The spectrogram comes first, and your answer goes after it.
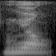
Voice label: "ngiuk4", taiwanese syllables

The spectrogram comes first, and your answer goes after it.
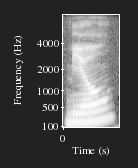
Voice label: "miou9", Taiwanese

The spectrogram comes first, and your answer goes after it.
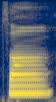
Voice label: "zann2", taiwanese syllables

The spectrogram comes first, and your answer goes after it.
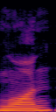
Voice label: "nguan5", Taiwanese syllable

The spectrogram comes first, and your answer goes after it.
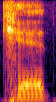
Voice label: "kiet5", taiwanese syllables

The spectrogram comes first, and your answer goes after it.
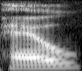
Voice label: "peu5", Taiwanese

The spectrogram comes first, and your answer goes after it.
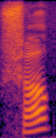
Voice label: "shuk9", taiwanese Syllables

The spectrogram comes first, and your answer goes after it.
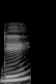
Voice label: "lyu9", Taiwanese syllable

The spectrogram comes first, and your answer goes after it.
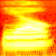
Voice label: "iok5", taiwanese syllables

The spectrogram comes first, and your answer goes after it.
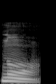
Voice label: "nuo3", taiwanese

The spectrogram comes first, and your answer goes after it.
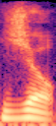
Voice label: "riok3", taiwanese syllable

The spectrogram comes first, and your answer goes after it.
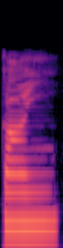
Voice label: "gainn1", Taiwanese

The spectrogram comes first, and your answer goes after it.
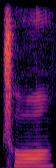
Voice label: "chuo2", taiwanese

